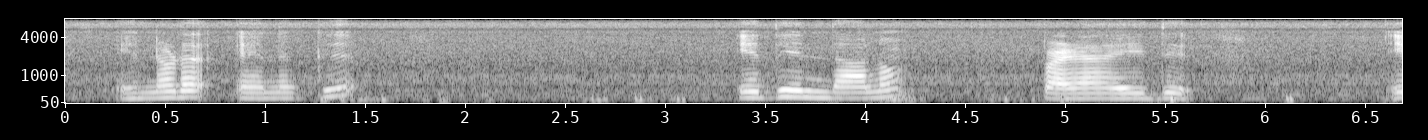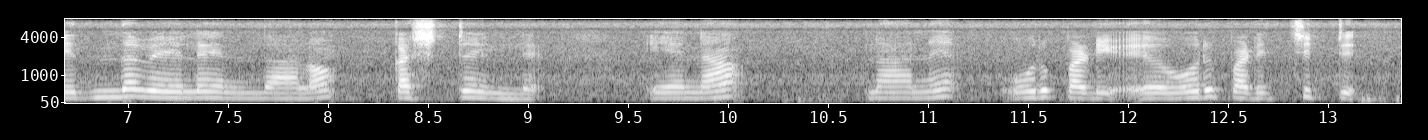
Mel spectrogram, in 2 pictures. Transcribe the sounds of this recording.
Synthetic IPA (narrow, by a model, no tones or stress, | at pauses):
enːoːɽɐɛnɐkːɯ | eðɯend̪aːlum | pɐɻɐjɐðɯ | end̪ɐʋeːleːnd̪aːlum | kɐʂʈɐilːɐ̰ | eːnaː | naːne | oɾɯpɐɽḭoɾɯpɐɽit͡ɕːiʈːɯ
